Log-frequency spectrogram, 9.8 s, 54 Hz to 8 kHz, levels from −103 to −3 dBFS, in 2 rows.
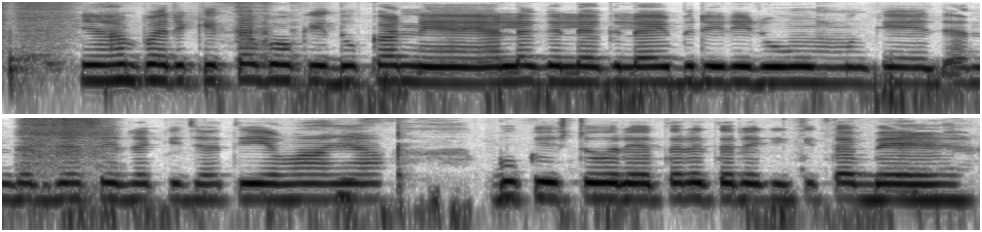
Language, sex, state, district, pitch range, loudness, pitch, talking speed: Hindi, female, Rajasthan, Bikaner, 215-230 Hz, -12 LUFS, 220 Hz, 160 wpm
